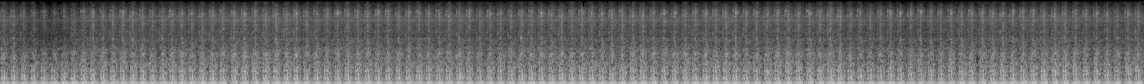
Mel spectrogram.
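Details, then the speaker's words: 1977 Kawasaki KZ650 B1 four-cylinder running without its airbox, carbs not yet synced. Loud, lumpy, uneven exhaust chuffs of about three per second with a hollow beat; the owner suspects a cylinder isn't firing, with one exhaust pipe warm. "hopefully get these carbs synced but it sounds like a cylinder isn't firing yes this this pipe is warm"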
